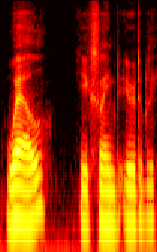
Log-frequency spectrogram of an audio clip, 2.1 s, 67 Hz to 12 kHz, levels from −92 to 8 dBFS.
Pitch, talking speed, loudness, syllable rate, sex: 125 Hz, 115 wpm, -18 LUFS, 5.5 syllables/s, male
